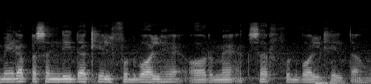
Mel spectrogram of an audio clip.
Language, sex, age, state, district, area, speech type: Urdu, male, 18-30, Delhi, North East Delhi, urban, spontaneous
